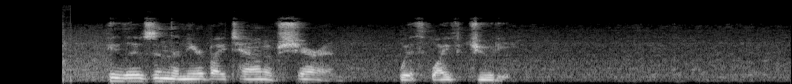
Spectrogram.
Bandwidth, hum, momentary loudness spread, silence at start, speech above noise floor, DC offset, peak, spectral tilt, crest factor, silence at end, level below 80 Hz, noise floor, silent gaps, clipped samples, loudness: 9.6 kHz; none; 24 LU; 0.6 s; 25 dB; under 0.1%; 0 dBFS; -3.5 dB/octave; 16 dB; 0.05 s; -56 dBFS; -38 dBFS; none; under 0.1%; -13 LUFS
